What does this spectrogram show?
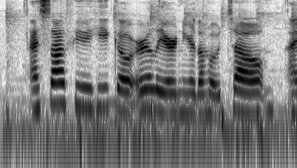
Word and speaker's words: Fuyuhiko: Anyway, what happened to Fuyuhiko?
